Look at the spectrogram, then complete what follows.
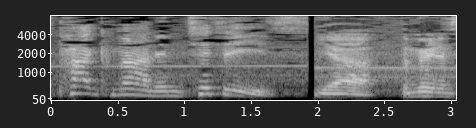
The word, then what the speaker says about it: Tethys: It's actually pronounced titties.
